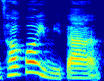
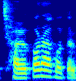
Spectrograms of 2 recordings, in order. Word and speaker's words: 서거: 답은 서거입니다. 죽었다는 뜻인데요. 거끌절자 때문에 절거라고들 많이 읽으시는데 절거라는 말이 세상에 어디 있어요. 그죠?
